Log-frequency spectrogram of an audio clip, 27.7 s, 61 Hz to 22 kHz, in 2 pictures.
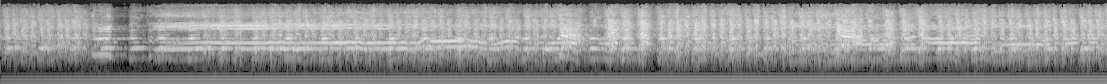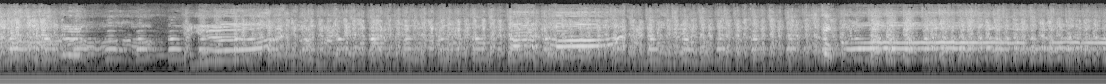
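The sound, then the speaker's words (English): A large group of voices performs a monkey chant: dense, rapid, interlocking percussive vocal calls with sustained sung tones weaving through, loud and continuous, with short breaks near the start and midway. “You could get a room of 50 people doing the monkey chant in probably like 10 minutes.”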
